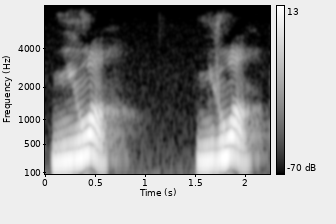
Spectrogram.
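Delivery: Gnoa said as ny plus wa; syllable demo. Shown as a demonstration. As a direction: blend Gnoa clearly. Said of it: "se prononcent gnoa".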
